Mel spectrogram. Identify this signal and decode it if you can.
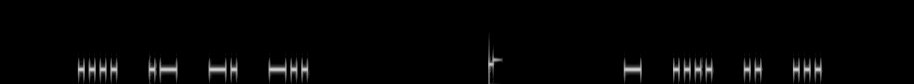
Morse code, heard as a keyed tone, about 21 wpm, spaced as for 16 wpm, 700 Hz. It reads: HAND THIS
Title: 2x Character Spacing - Top 200 Words - 22wpm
